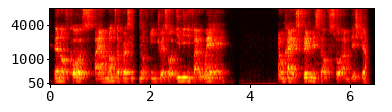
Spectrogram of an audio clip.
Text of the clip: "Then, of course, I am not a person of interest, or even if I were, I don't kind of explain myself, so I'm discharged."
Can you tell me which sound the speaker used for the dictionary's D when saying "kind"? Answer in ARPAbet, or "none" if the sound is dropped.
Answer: none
